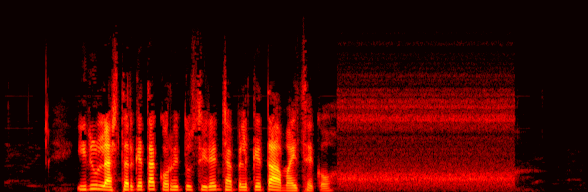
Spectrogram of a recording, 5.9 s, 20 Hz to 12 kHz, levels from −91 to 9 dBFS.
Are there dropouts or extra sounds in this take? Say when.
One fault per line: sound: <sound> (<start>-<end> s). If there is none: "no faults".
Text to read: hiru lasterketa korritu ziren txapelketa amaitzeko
no faults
